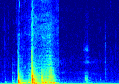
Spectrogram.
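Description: Wooden chopsticks knocking against a serving dish as they are set down: two sharp knocks about a third and two-thirds of a second in, with a brief rattle after.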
